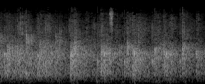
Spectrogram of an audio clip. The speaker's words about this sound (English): So let's just give the deacons a hand of applause because they are so vital to our ministry.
